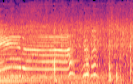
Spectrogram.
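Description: A high-pitched, drawn-out vocal cry lasting about a second, rising and then slowly falling, followed by a few shorter, fainter cries.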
